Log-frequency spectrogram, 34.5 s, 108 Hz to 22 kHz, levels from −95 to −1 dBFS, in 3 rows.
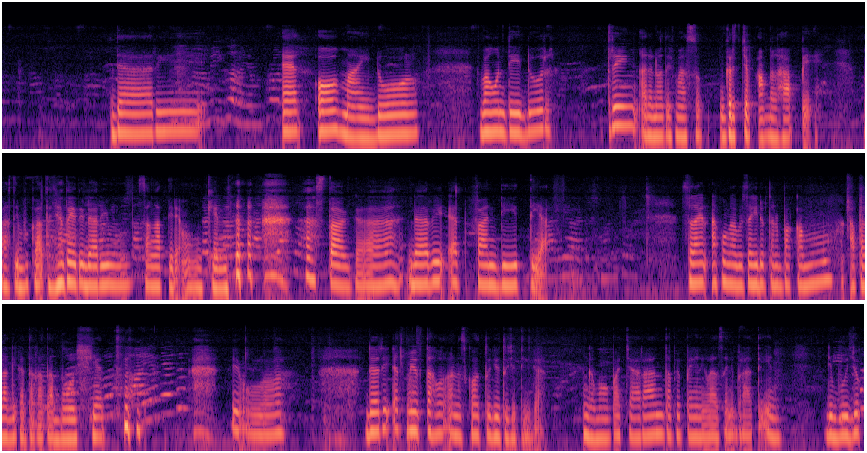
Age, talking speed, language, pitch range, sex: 20-39, 85 wpm, Malay, 180-210 Hz, female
